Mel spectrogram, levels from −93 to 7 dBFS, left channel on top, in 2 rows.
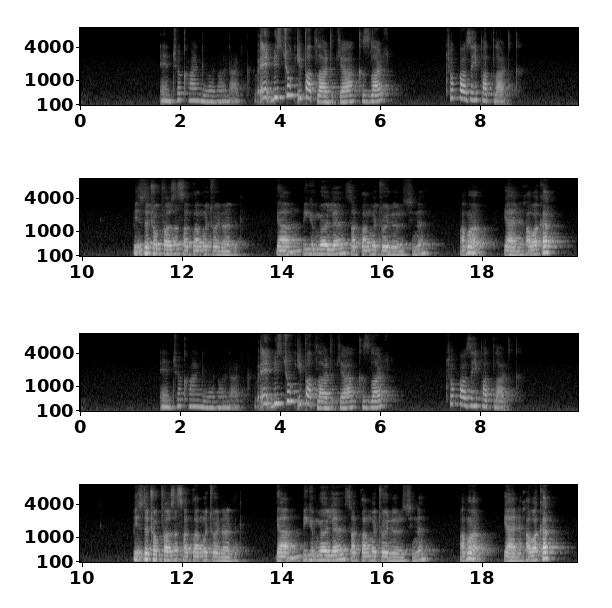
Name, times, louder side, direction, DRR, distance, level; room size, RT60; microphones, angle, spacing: voice 1, 1.6-3.2 3.5-6.1 7.3-8.5 14.1-14.5, left 2 dB, 35° left, 9 dB, 1.0 m, -32 dB
voice 2, 11.0-13.1 13.9-16.9 17.6-18.0 18.4-19.3, right 1 dB, 80° right, 4 dB, 1.2 m, -25 dB
14.0 x 5.1 x 8.0 m, 0.68 s
head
